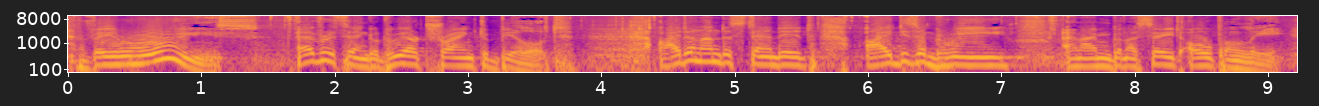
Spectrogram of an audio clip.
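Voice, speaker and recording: A Polish-accented man addresses a crowd in a hall. His voice is mellow and dark, and he is emphatic, stumbling over repeated words. Faint noise hums behind him. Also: fairly high pitch. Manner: emphatic, halting with repeats and fillers. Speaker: festival organizer introducing a speaker. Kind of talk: formal welcome speech. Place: event hall.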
